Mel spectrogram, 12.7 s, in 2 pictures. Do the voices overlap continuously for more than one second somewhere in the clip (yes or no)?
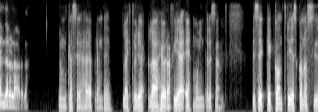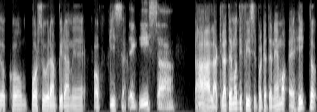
no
